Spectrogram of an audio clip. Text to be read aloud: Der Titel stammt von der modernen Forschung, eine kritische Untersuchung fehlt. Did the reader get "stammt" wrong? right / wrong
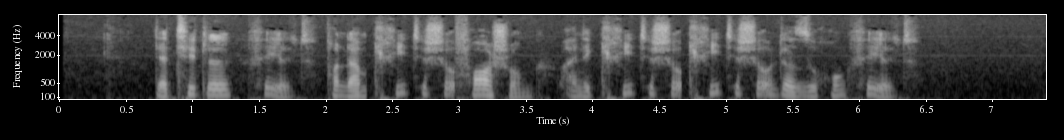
wrong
